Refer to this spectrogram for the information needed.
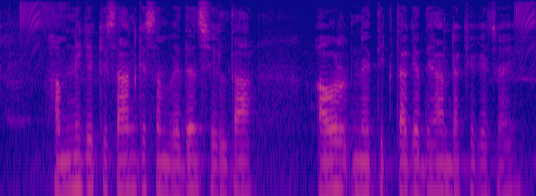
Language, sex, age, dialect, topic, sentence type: Bhojpuri, male, 18-24, Southern / Standard, agriculture, question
